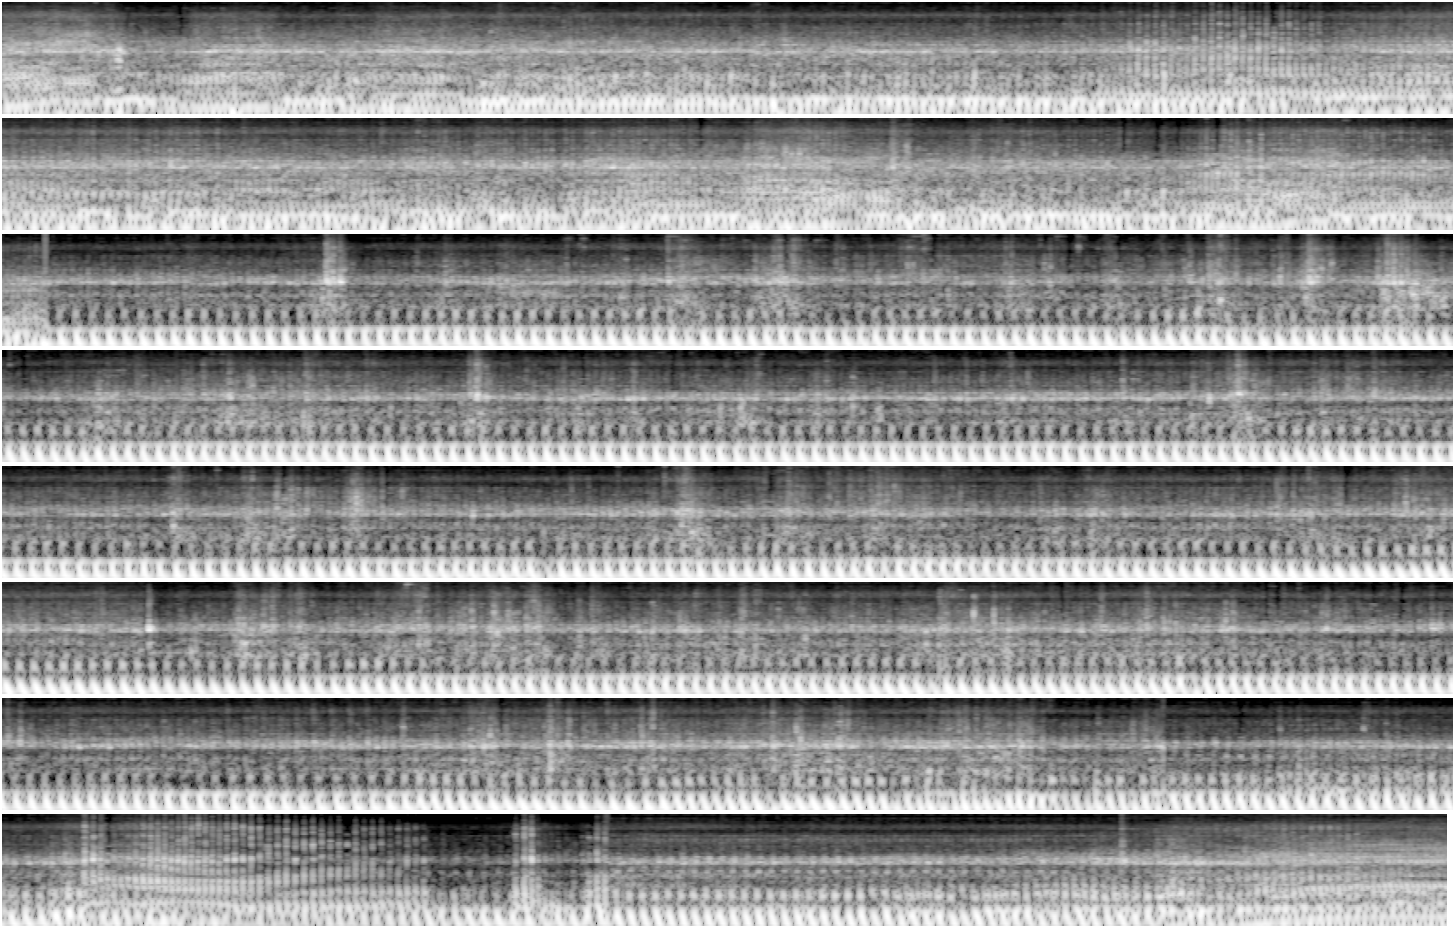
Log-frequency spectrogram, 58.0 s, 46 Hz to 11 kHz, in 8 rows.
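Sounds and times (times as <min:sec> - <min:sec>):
dirt bike engine running: 0:00.0 - 0:58.0
bike clattering over stones: 0:16.2 - 0:31.4.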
